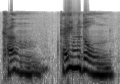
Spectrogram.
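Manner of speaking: loud, slow ghoulish host; cackling horror host cadence; vintage horror narrator. Acted. Crypt Keeper intro.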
